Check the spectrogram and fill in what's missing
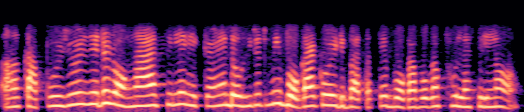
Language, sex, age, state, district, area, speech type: Assamese, female, 18-30, Assam, Biswanath, rural, conversation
